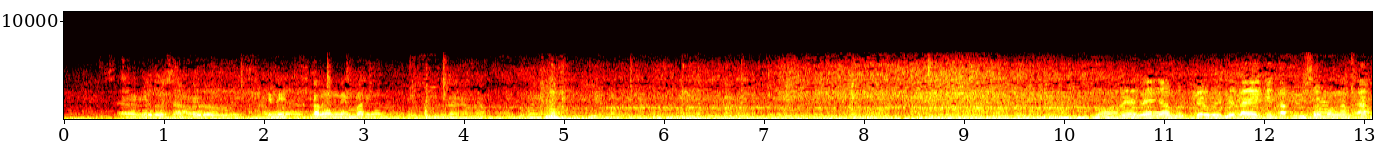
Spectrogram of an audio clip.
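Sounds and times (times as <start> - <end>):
bus engine drone: 0.0 - 13.0
road rumble: 0.0 - 13.0.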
